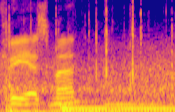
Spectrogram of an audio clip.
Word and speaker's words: Griezmann: So he talks to his dog in Spanish and dreams in Spanish, so I think we can pronounce his name the Spanish way, Griezmann.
